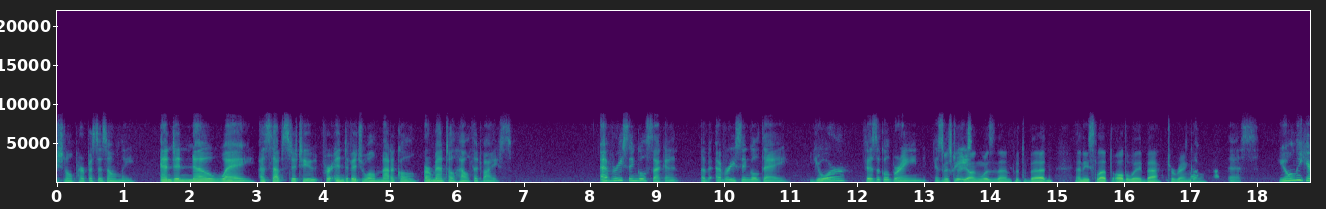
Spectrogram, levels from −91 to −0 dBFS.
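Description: Speech, carried over an Opus call path whose band stops near 8 kHz, shows speech suppressed in double talk three times: 13.6–14.02 s, 14.19–15.4 s and 16.35–17.61 s. The voice sinks by about 30 to 35 dB and breaks up. The likely cause is an echo canceller clamping down while both sides spoke. On a waveform these spans show as sudden envelope collapses, and a spectrogram shows the harmonics fading out in patches. An echo leak appears at 13.66–13.74 s as a short delayed copy of the voice, arriving about 283 ms behind it and roughly 10 dB quieter. This is likely residual loudspeaker pickup that the canceller failed to remove. A spectrogram would show it as a brief ghost of the earlier harmonic pattern overlapping the suppressed region.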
